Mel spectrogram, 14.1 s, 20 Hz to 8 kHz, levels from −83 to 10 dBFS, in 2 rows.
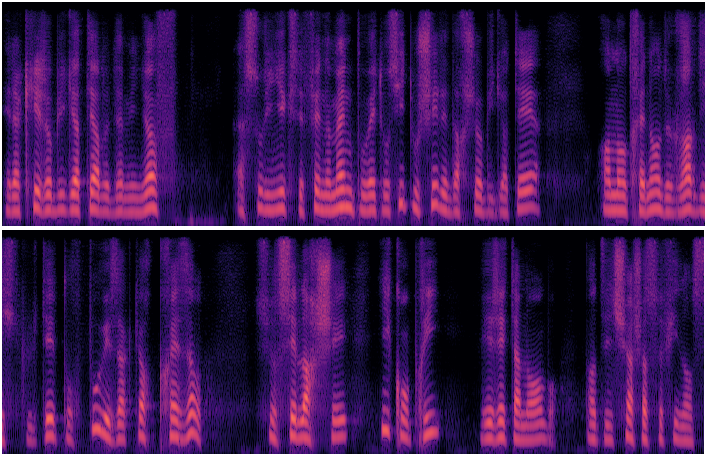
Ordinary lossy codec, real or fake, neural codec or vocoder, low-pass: none; fake; codec, 24 kHz, 0.9 kbps, WavTokenizer, large speech release; 7.2 kHz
